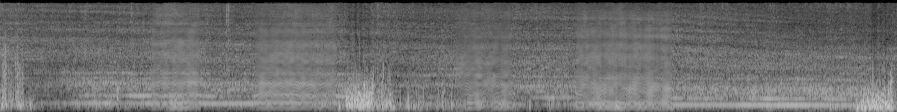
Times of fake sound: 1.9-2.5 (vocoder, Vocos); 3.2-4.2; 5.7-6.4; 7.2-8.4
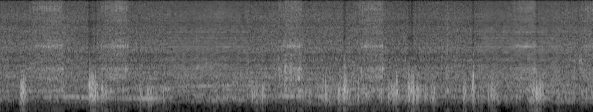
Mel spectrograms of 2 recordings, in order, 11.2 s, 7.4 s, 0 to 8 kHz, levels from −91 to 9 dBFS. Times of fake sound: 2.1-3.1 (vocoder, Vocos); 6.0-7.0

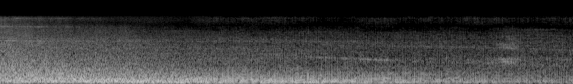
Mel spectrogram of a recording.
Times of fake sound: 2.1-5.7 (vocoder, WaveNeXt)

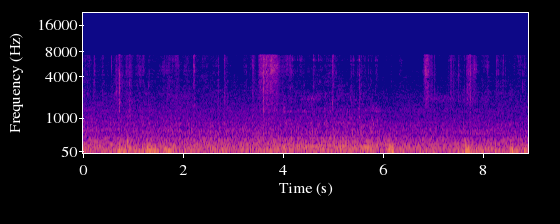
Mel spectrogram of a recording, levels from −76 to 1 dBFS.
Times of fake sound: 4.0-5.9 (vocoder, HiFi-GAN)

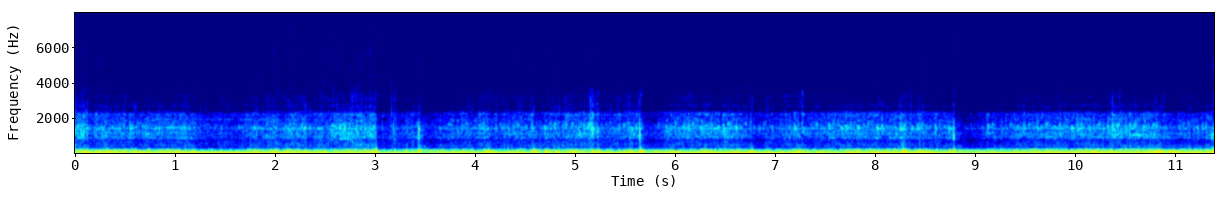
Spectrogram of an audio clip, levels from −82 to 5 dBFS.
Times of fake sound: none

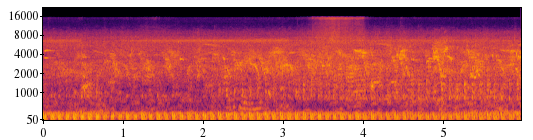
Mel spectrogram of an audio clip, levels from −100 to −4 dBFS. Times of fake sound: 2.3-3.7 (vocoder, BigVGAN v2)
